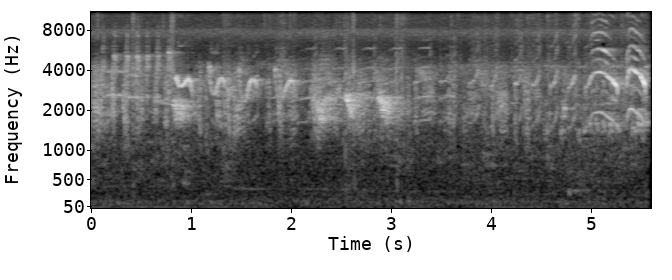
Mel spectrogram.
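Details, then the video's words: Caged Chinese hwamei with a fig-leaf tail gives bursts of looping, warbled whistled phrases separated by short gaps. Bright rising and falling slurs come near the end, over a noisy low background. "Họa mi đuôi lá vả bóng bộ đẹp hót hay"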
